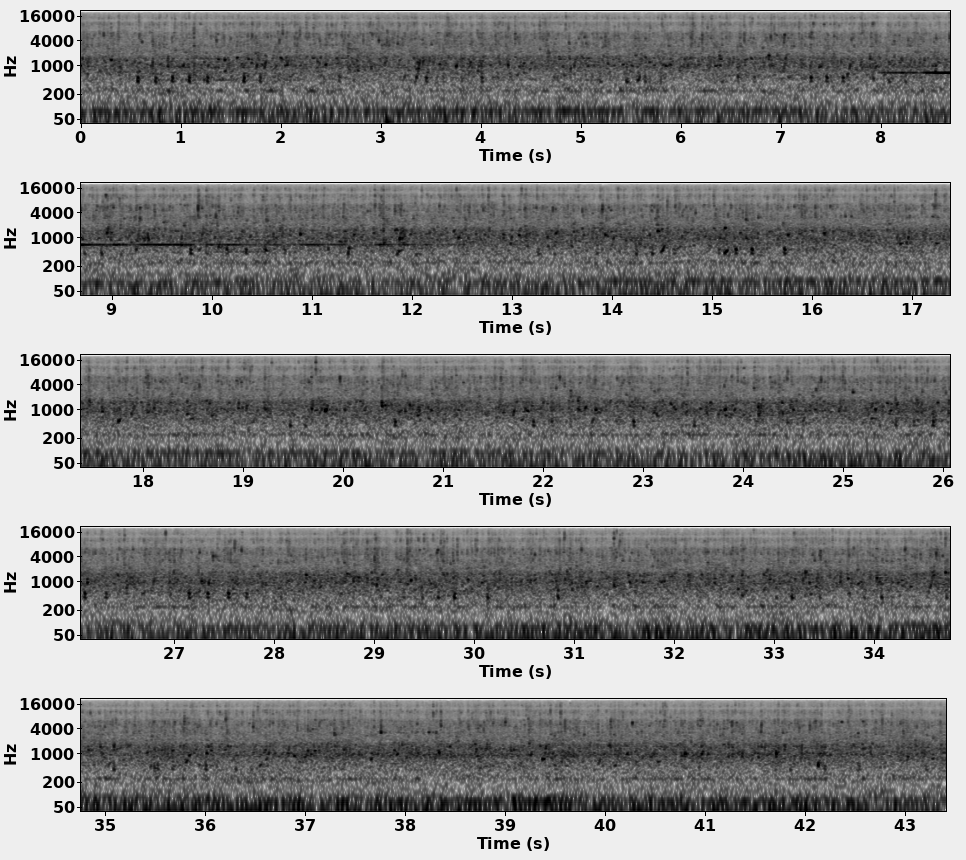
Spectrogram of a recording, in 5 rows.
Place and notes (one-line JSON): {"title": "Strzeszynskie Lake, Poznan outskirts - brook + woodpecker", "date": "2012-12-16 11:40:00", "description": "a brook on one side, a woodpecker on the other. some forest ambience.", "latitude": "52.47", "longitude": "16.82", "altitude": "88", "timezone": "Europe/Warsaw"}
